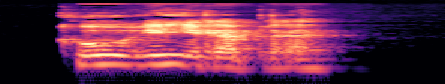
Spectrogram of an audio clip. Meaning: to chase, to pursue, to chase after (somebody)
- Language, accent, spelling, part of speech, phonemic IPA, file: French, Canada, courir après, verb, /ku.ʁiʁ a.pʁɛ/, LL-Q150 (fra)-courir après.wav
